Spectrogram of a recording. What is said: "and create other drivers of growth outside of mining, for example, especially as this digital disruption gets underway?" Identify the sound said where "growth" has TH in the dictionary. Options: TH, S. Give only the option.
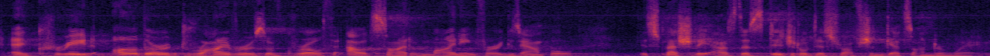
TH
